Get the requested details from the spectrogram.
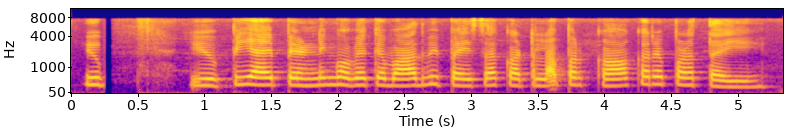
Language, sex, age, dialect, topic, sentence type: Magahi, female, 18-24, Central/Standard, banking, question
